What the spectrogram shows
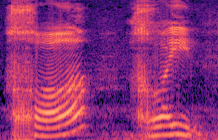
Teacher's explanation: حلق کا بالکل شروع والا حصہ جو منہ کے ساتھ ٹچ ہوتا ہے اندر، اس سے نکلتے ہیں خا اور غین، ٹھیک ہے؟ ان دونوں میں گلے میں خراش جہاں پہ ہوتی ہے، ہم کبھی کبھی گلے کو تھپ تھپاتے ہیں اس طریقے سے، وہاں جو آواز نکلتی ہے وہیں سے نکلتا ہے خا غین، ٹھیک ہے؟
